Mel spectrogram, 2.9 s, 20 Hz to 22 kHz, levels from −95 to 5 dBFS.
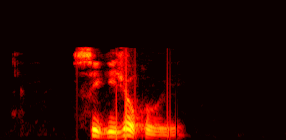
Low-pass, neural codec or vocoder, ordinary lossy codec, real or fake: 5.4 kHz; none; MP3, 48 kbps; real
